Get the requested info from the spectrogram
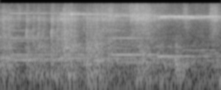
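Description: Rubbing and rustling of several pairs of hands massaging a person's legs on a sheet-covered massage table, in irregular strokes. Faint background music runs underneath.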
